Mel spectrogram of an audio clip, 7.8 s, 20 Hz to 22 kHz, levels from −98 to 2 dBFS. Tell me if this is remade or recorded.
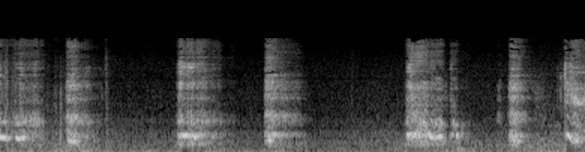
recorded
